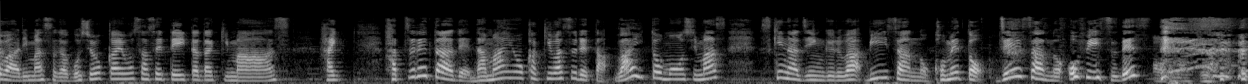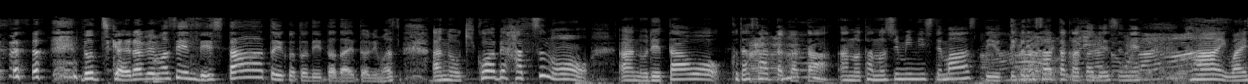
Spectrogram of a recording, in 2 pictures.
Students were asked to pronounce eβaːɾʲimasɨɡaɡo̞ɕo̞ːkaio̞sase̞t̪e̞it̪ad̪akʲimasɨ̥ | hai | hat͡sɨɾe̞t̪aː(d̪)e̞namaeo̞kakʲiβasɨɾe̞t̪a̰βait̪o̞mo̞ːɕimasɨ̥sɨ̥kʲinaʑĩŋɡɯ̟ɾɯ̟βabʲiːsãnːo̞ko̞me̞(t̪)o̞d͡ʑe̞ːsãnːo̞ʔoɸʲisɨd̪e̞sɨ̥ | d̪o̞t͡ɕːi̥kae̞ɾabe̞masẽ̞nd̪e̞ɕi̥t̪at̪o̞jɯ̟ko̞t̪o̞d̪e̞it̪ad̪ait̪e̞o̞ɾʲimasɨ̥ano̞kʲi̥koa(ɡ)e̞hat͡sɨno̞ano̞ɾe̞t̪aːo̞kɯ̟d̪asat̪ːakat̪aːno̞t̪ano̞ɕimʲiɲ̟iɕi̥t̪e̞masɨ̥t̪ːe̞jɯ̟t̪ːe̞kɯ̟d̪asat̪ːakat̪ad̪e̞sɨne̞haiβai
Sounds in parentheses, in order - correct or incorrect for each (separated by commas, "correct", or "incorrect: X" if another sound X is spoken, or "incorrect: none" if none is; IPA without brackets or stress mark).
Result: correct, correct, incorrect: b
